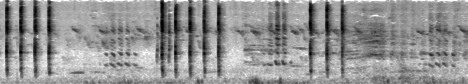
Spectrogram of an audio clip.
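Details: Ringneck parrots during mating behaviour: bursts of four sharp, rapid clicks repeat every second or two over soft, stuttering, nasal chatter. A brief rising whistle is audible in the background.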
